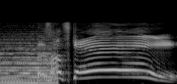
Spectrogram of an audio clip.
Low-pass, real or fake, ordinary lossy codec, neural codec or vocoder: 7.2 kHz; real; none; none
